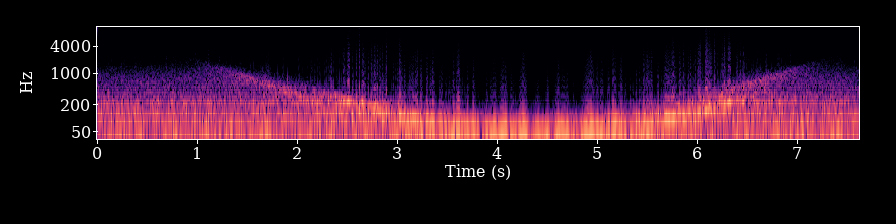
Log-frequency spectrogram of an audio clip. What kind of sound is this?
engine cut-damaged
The throbbing spaceship engine has a quick shutdown. At the end, it recovers and kicks back into gear.
damage, engine, recovery, sci-fi, spaceship, sparks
